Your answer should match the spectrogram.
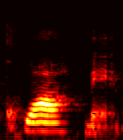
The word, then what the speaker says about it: Kwame: certain way for me to remember how to pronounce it Kwame there we go Kwame so we meet Chelsea and Kwame first and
